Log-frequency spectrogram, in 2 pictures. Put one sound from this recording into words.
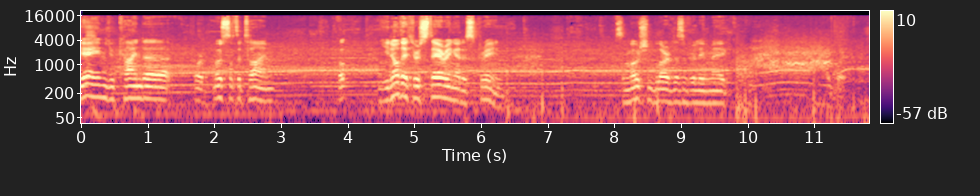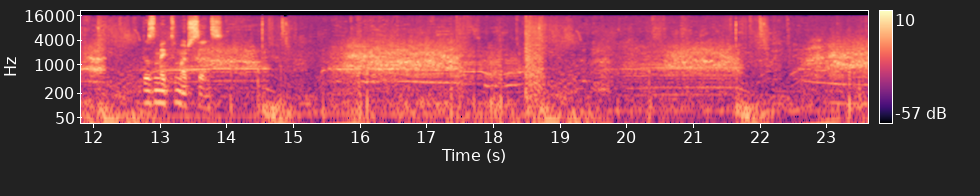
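A racing car engine roars at high speed, its pitch rising and falling with the gears.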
